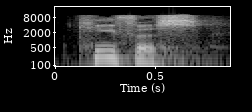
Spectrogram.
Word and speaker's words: Cephas: We often pronounce it Cephas. Probably a little better with a K sound on that C. Cephas.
